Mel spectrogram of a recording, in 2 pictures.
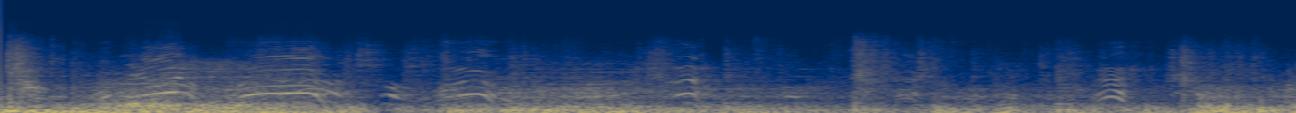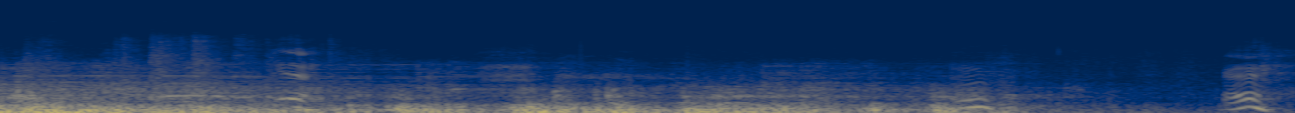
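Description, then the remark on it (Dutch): An airship crash-landing as its tail crumples: a long, loud rumbling crash full of heavy thuds, crunching and groaning creaks, with a voice briefly audible, before the noise drops away near the end, the ship ending up lying on its belly. “De staart kraakt in elkaar.”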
